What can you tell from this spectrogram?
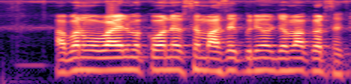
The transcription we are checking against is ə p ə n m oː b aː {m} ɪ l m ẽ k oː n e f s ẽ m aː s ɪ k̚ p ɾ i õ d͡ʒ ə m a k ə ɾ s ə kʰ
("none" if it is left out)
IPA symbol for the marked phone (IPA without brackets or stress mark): none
